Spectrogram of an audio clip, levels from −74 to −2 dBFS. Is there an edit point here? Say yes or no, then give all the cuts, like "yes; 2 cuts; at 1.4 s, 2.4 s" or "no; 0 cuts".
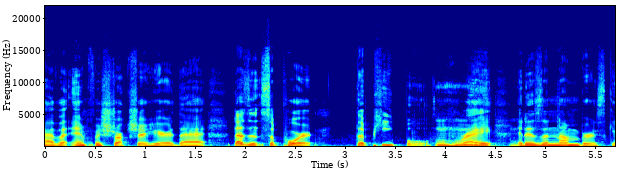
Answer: no; 0 cuts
